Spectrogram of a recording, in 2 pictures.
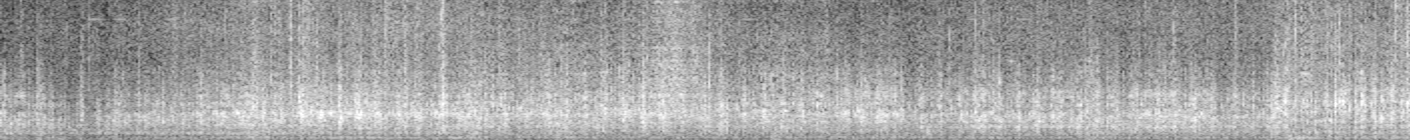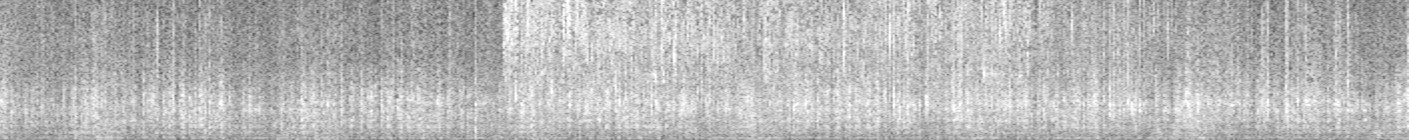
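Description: Water pouring in a thin stream into the drum of a miniature model concrete mixer, growing brighter and fuller about two-thirds of the way in, over a steady background noise.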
